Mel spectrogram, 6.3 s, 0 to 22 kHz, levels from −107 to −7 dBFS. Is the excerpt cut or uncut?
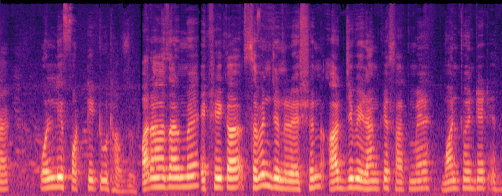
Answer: cut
